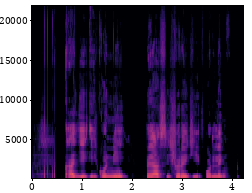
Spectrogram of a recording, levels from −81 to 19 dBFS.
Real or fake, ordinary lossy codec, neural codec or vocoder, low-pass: real; none; none; none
